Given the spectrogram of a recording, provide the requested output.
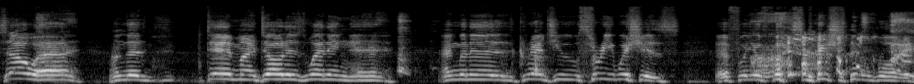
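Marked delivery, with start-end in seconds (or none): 1.1-9.0 put-on mumbling mob boss voice, pitched higher. Acting out a flashback after saying Marlon Brando spoke funny: imitating Marlon Brando's voice. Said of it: "he kinda spoke like this".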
